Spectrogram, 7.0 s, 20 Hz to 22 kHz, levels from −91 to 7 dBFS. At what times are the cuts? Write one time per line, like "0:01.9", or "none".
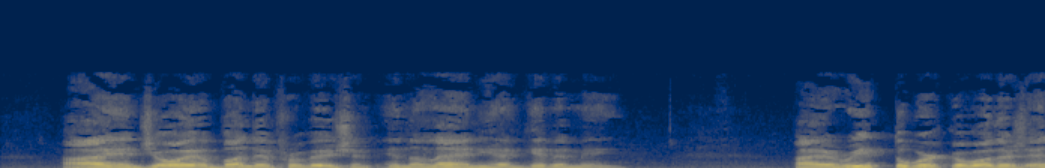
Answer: none

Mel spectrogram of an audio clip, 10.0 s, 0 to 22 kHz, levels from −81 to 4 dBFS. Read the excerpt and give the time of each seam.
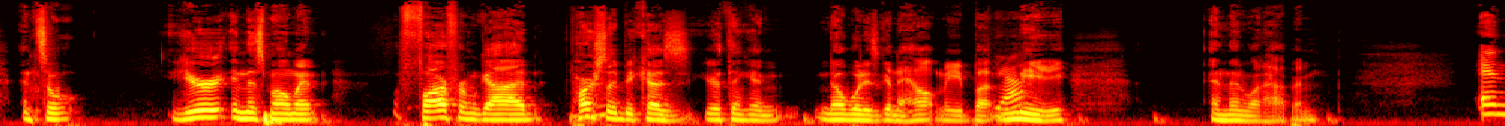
none

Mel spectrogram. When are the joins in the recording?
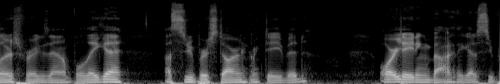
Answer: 0:02.5
0:04.0

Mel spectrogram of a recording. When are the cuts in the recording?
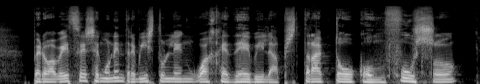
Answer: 0:01.6

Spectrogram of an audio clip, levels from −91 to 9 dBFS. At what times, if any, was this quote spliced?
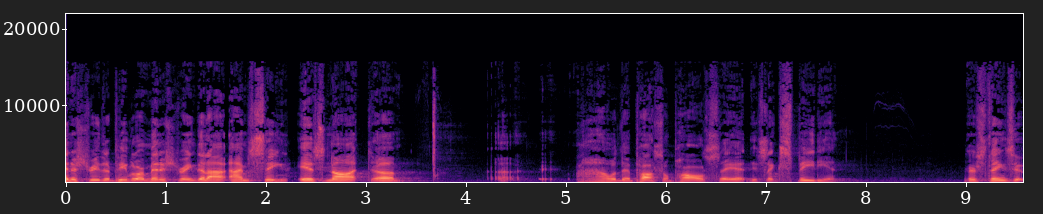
0:02.2
0:04.9
0:07.0

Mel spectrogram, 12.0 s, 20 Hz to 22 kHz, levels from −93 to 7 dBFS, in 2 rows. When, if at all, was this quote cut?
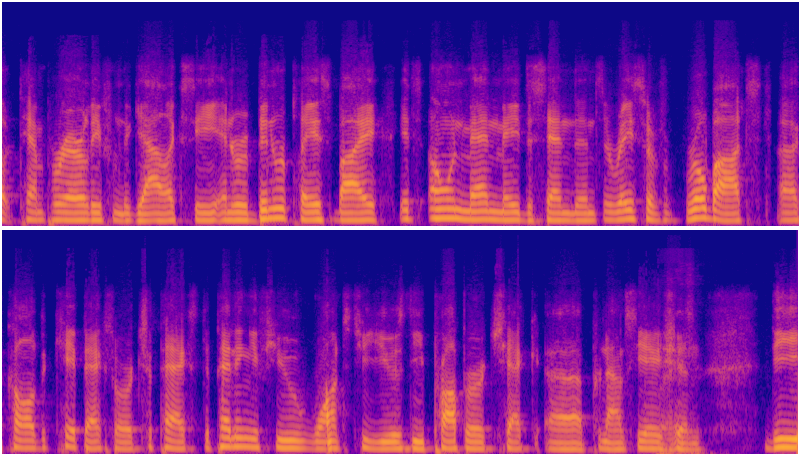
0:02.9
0:05.8

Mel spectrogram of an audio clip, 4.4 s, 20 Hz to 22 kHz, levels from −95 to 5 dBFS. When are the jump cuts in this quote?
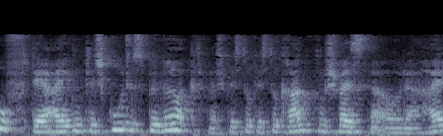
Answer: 0:02.5

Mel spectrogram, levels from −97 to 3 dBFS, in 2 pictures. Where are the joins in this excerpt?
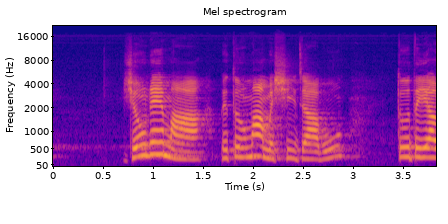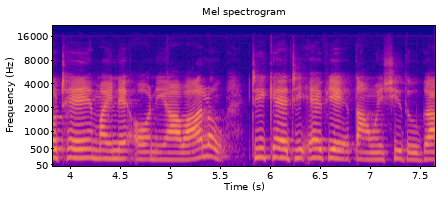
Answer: none

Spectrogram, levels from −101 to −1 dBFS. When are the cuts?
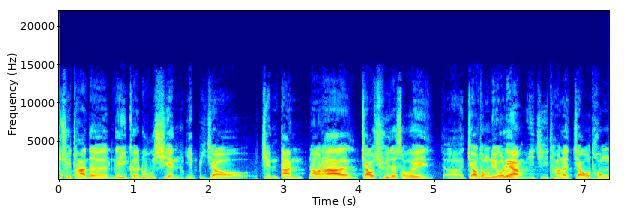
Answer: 0:01.7
0:03.3

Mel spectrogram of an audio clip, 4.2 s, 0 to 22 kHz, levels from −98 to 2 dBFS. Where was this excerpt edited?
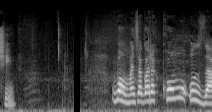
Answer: none

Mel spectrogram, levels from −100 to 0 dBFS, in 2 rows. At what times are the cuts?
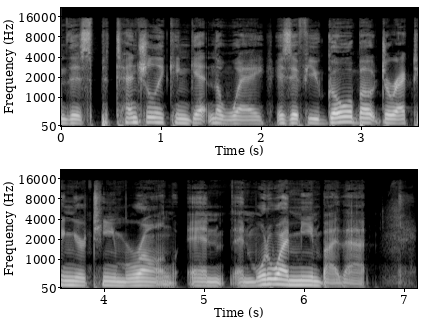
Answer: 0:02.1

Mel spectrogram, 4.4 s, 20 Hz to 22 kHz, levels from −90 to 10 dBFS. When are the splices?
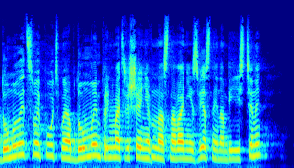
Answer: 0:01.5
0:02.3
0:03.4

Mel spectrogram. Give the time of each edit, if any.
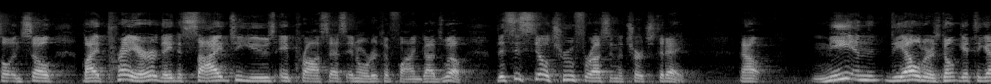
none

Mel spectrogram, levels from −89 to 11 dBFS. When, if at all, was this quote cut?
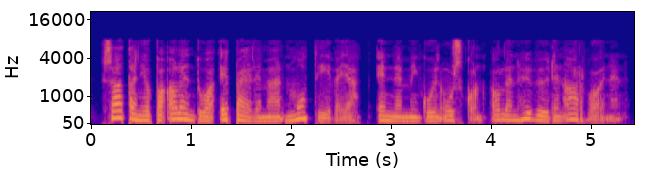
0:02.0
0:04.0

